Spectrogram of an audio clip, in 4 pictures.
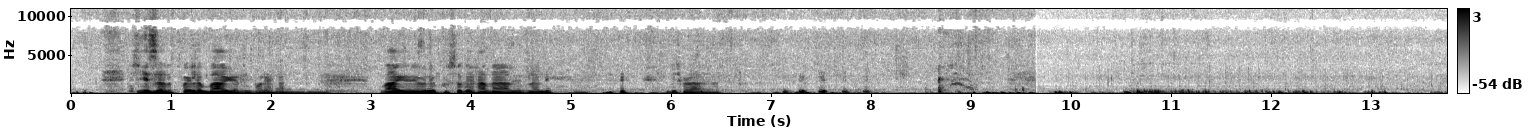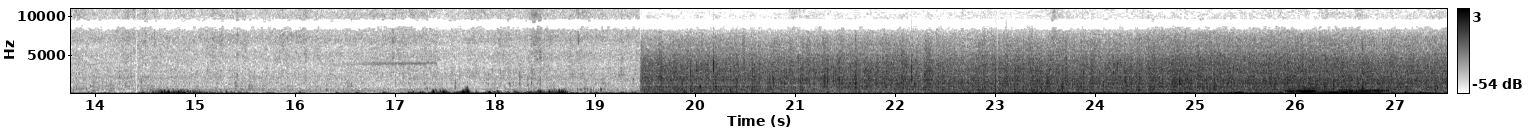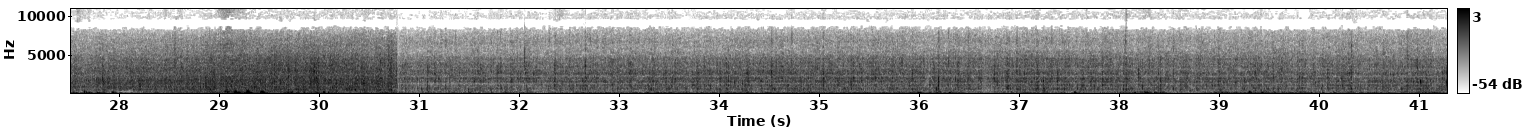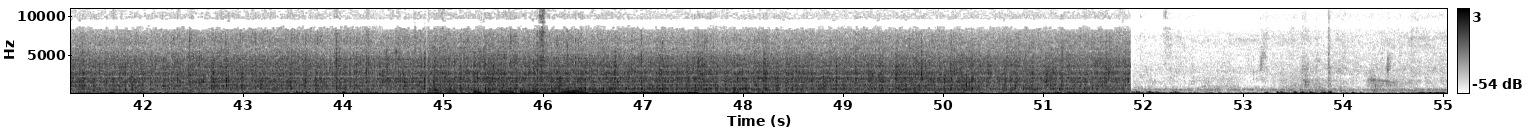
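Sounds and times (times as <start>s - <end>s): grass fire crackling: 0.0s - 55.0s.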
